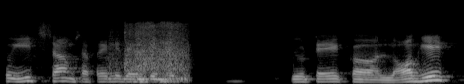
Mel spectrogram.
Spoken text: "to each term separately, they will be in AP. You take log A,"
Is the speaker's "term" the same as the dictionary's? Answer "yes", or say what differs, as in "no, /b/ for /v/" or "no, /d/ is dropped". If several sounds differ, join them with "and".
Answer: no, /s/ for /t/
